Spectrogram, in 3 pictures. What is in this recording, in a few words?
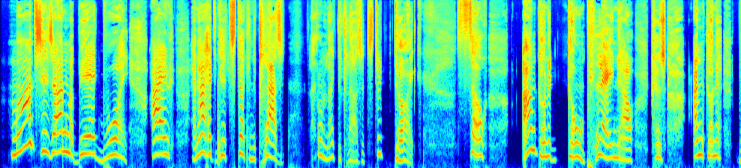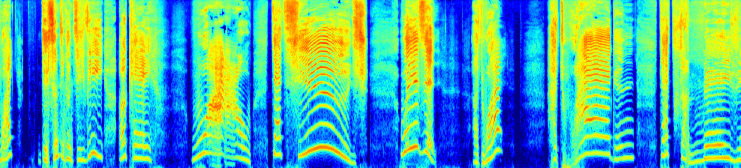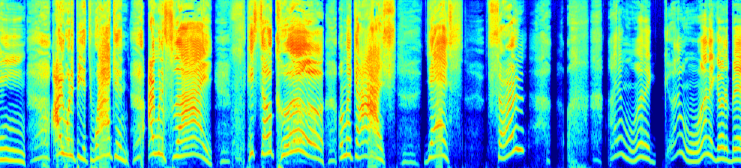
Kid; voice over talent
